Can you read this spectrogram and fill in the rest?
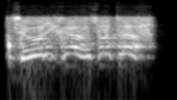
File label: dialog, dialogs japanese; War Thunder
